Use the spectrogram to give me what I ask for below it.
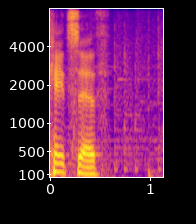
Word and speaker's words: Cait Sith: Square Enix confirms it Kate Sith is pronounced Kate Sith for Final Fantasy 7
